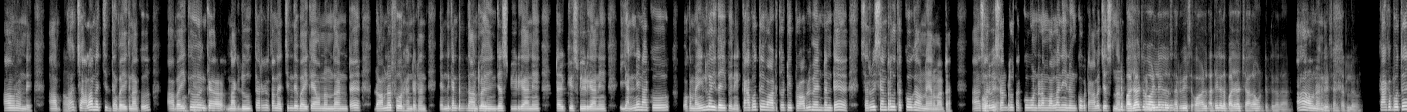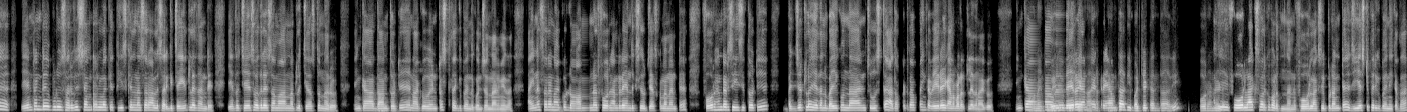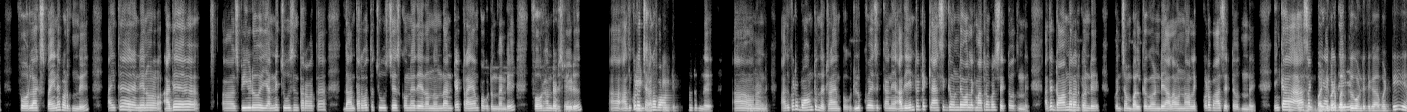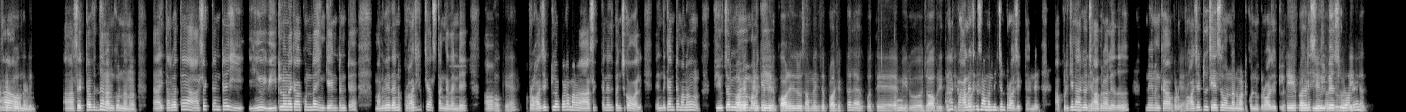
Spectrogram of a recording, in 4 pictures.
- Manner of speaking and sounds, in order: in English: "ఇంజిన్ స్పీడ్"; in English: "టర్క్యూ స్పీడ్"; in English: "మైండ్‌లో"; in English: "సర్వీస్"; in English: "సర్వీస్"; in English: "సర్వీస్"; in English: "సర్వీస్"; in English: "సర్వీస్"; other background noise; in English: "ఇంట్రెస్ట్"; in English: "సెలెక్ట్"; in English: "ఫోర్ హండ్రెడ్ సీసీ"; in English: "బడ్జెట్‌లో"; in English: "బైక్"; in English: "బడ్జెట్"; in English: "ఫోర్ లాక్స్"; in English: "ఫోర్ లాక్స్"; in English: "జీఎస్‌టి"; in English: "ఫోర్ లాక్స్"; lip smack; in English: "చూస్"; horn; in English: "ఫోర్ హండ్రెడ్"; in English: "స్ట్రీటా? స్ట్రీట్"; in English: "లుక్ వైజ్‌గా"; in English: "క్లాసిక్‌గా"; in English: "బల్క్‌గా"; in English: "సెట్"; in English: "బల్క్‌గ"; in English: "సెట్"; in English: "సెట్"; in English: "ప్రాజెక్ట్"; in English: "ప్రాజెక్ట్‌లో"; in English: "ఫ్యూచర్‌లో"; in English: "ప్రాజెక్ట్"; in English: "జాబ్"; in English: "ప్రాజెక్ట్"; in English: "జాబ్"; in English: "సివిల్ బేస్‌లోనే"
- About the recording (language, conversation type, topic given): Telugu, podcast, ఆసక్తిని నిలబెట్టుకోవడానికి మీరు ఏం చేస్తారు?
